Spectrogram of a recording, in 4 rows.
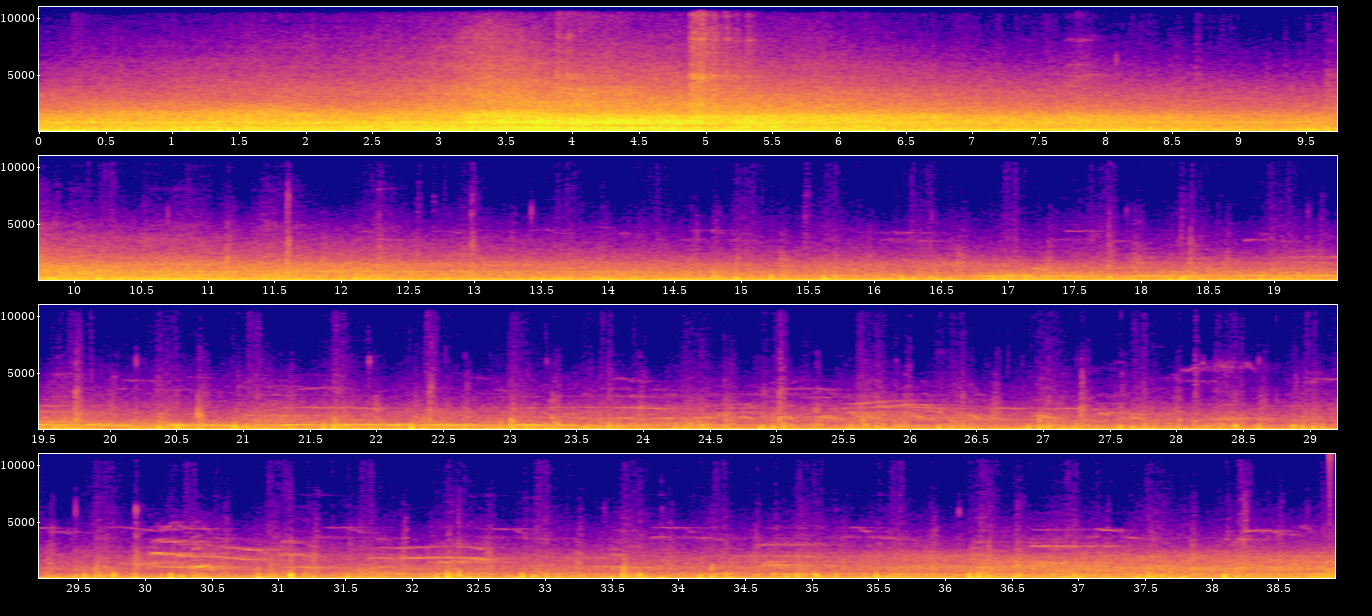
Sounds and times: voices 0:00.0 - 0:38.9
gulls 0:16.8 - 0:38.9

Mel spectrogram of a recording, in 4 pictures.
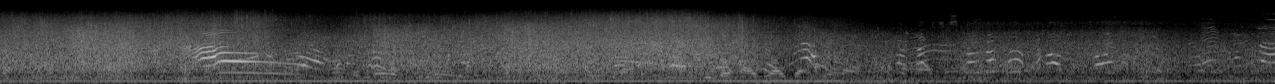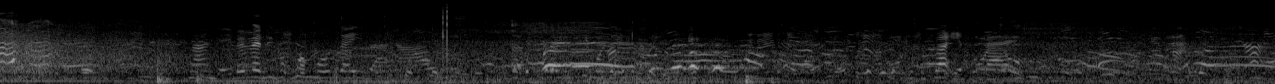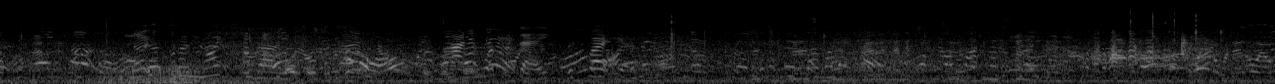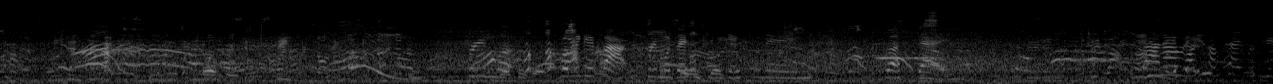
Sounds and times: Local lads 0:00.0 - 0:22.0

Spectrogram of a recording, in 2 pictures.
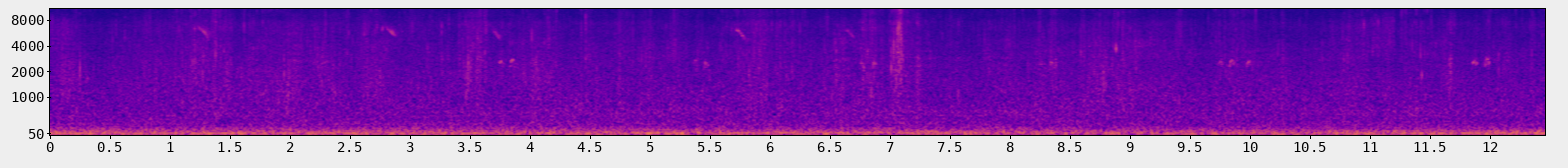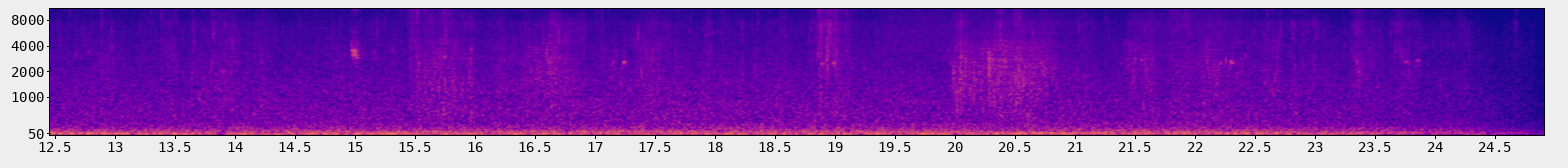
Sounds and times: wave 0:00.0 - 0:24.8

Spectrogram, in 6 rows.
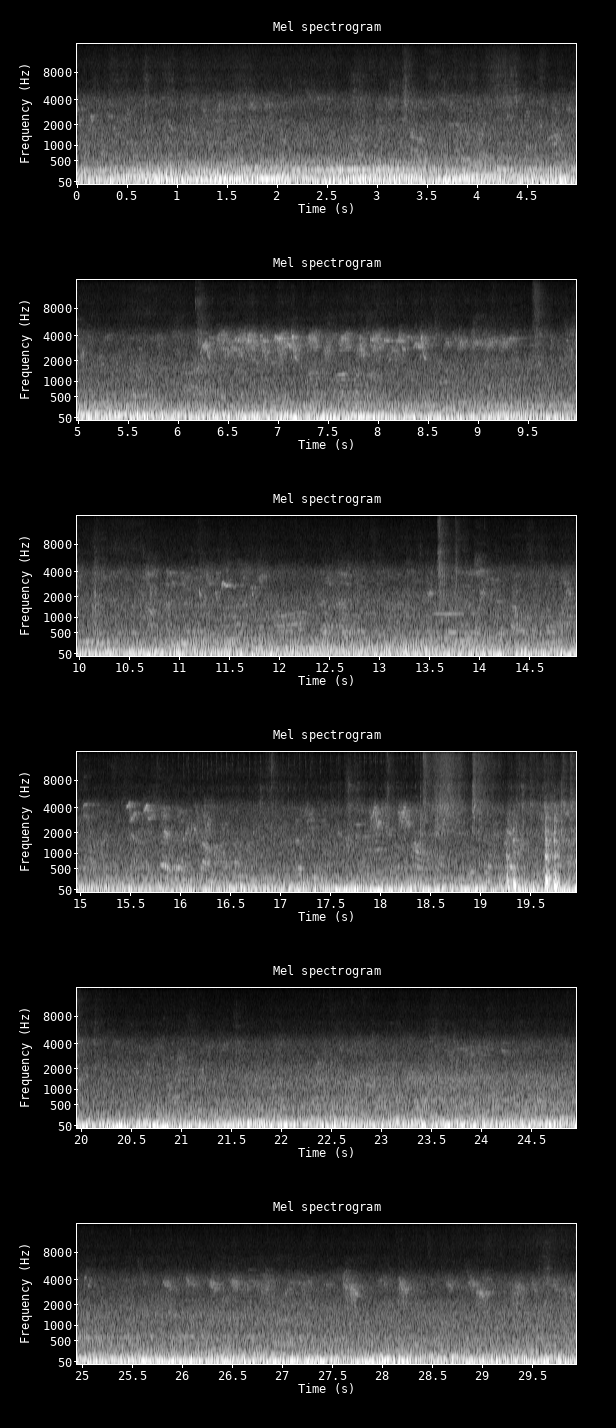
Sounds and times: Traffic Sound 0:22.9 - 0:29.9

